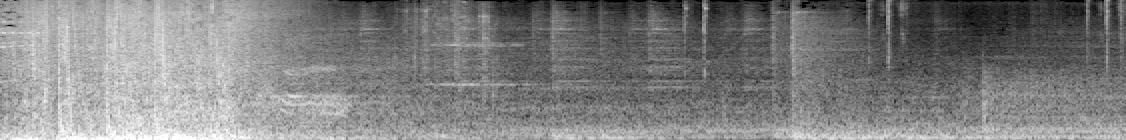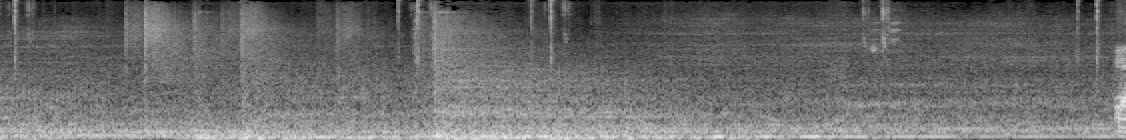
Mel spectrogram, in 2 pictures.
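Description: Gatling barrage gunfire from the Necromunda: Underhive Wars video game, heard as a loud, dense burst of booming shots over roughly two seconds, followed by quieter game ambience with scattered faint pops.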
